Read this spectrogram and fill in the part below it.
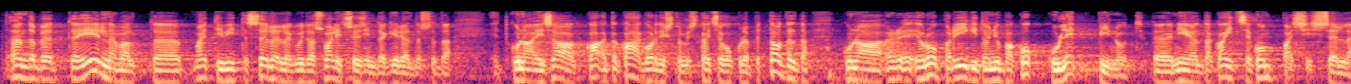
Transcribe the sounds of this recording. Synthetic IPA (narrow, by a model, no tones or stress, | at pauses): t̪ʰæhænd̪ɑbe̞t̪ˑːe̞ːlne̞vɑlt̪mɑt̪ʲːˑiviːt̪ːˑɑsse̞lːe̞lekujd̪̥ɑsvɑlʲit̪su̥se̞sind̪ɑjɑkirje̞ld̪ɑsse̞d̪̥ɑ | e̞t̪kunɑe̞jsɑːɑkɑɦe̞ko̞rd̪ist̪ɑmist̪kɑjt̪seko̞kːule̞pːˑe̞t̪ːɑot̪ˑe̞ld̪ɑ | kunɑe̞wɾo̞ːpːɑɾiːɡid̪o̞njubɑko̞kːule̞pːinud̪̥niːø̞ld̪ɑkɑjt̪se̞ko̞mpːˑɑsːisse̞lːe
